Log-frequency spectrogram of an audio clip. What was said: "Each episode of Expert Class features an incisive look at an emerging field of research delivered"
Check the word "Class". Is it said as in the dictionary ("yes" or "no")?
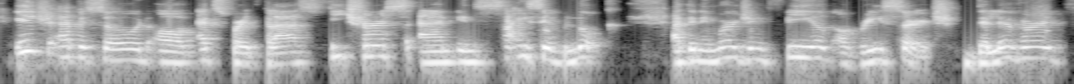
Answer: yes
